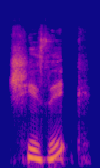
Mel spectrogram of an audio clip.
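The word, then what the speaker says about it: Chiswick: relevant because there's Grenich G re n wi chisik c i s wi K and dullage d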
